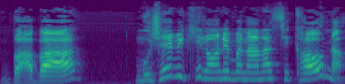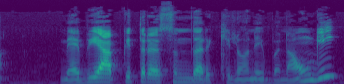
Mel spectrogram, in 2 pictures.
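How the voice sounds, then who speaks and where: An eager, pleading young village girl with a very high, bright and lively voice, as a woman reading a class play puts her on. She begs and argues with a lot of energy. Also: moderate pace.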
